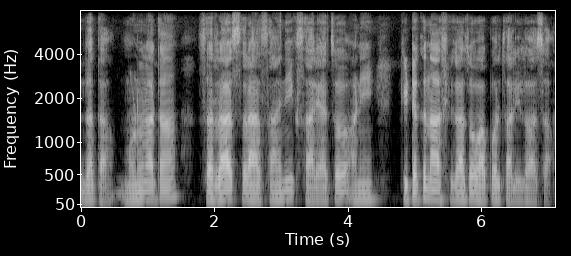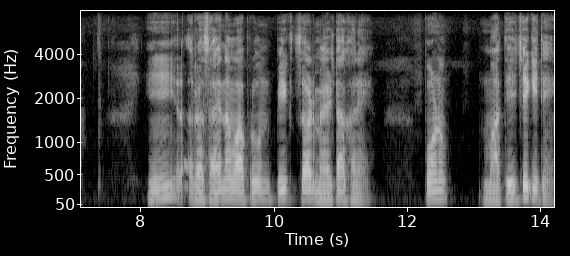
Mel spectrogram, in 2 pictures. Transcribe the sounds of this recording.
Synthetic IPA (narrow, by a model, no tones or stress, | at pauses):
d͡zat̪am̤əɽ̃uːnat̪ã | səɾːasɾasajniksaɾjat͡sɔa̰ɽ̃i | kiʈəknaɕəkat͡sɔʋapəɾt͡salilɔasa̰ | ɦĩɾəsajnaʋapɾuːnpikt͡səɽmeɭʈakʰəɾẽ | pəɳ | mat̪it͡ɕekit̪ẽ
